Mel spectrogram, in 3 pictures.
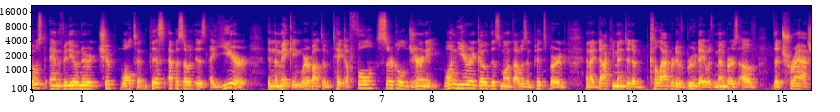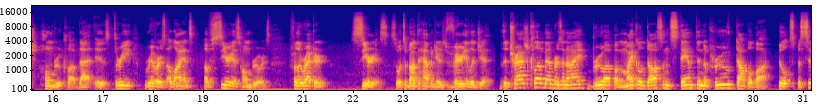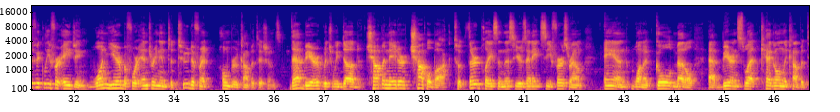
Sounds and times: Speech: 0.0s - 46.7s.

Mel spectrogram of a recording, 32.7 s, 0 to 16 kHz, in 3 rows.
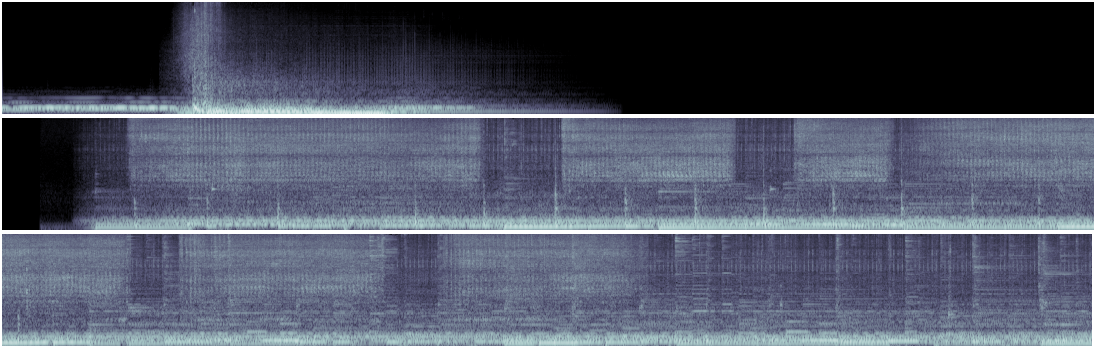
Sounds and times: Music: 11.6s - 32.7s.

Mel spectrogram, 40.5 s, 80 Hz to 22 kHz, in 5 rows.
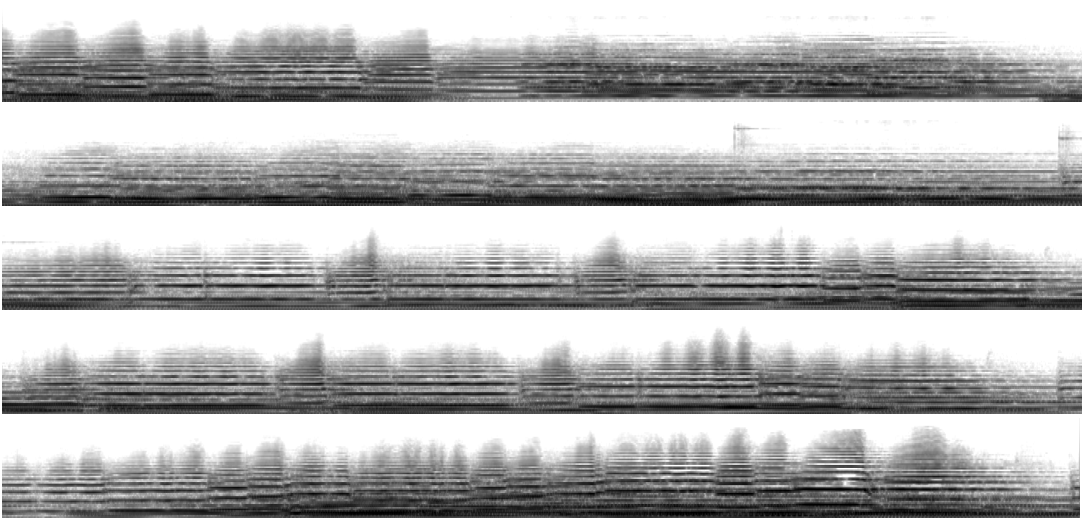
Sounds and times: Trumpet: 0.0s - 40.4s.

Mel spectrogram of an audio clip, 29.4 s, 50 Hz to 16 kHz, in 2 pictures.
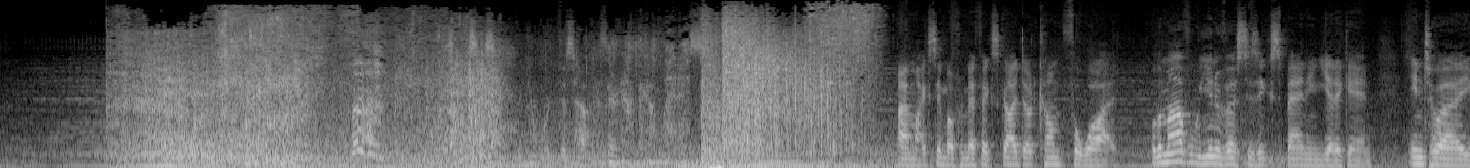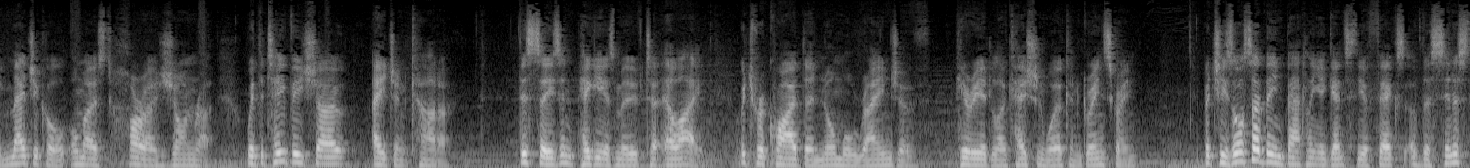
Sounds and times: Music: 0.0s - 29.4s
Shatter: 7.0s - 8.9s
Speech: 9.0s - 19.2s, 26.8s - 29.4s.

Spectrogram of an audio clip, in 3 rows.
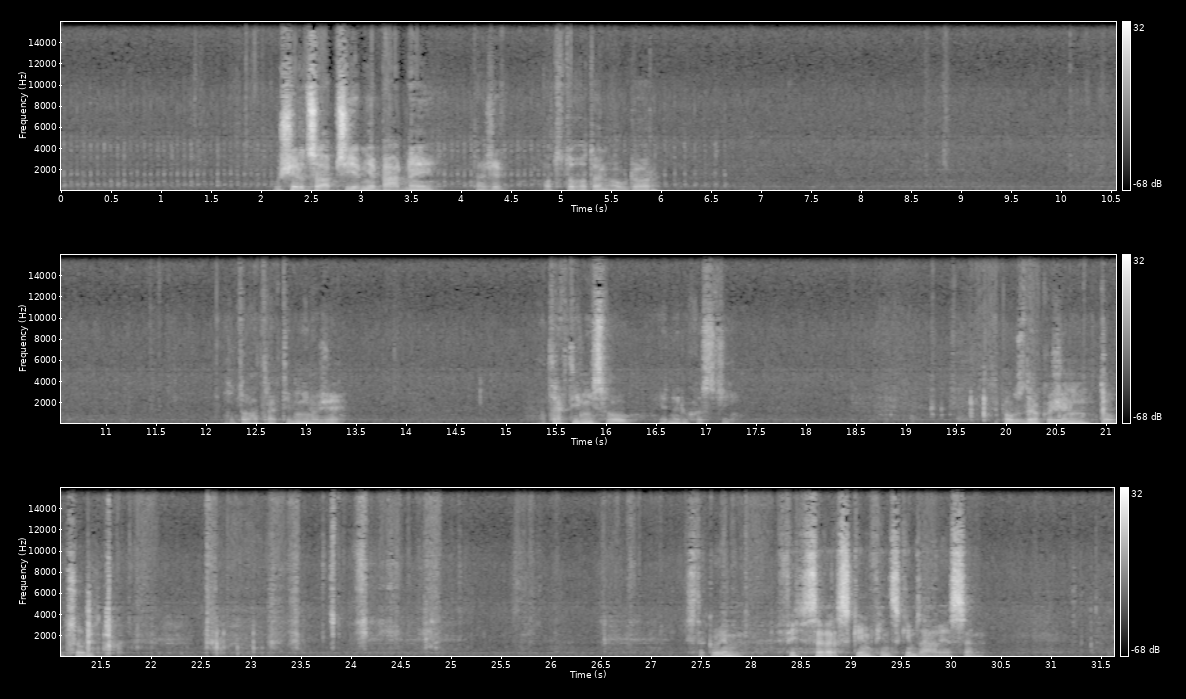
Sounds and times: Inside, small room: 0.0s - 31.6s
Speech: 2.1s - 6.0s, 12.1s - 13.5s, 15.3s - 17.4s, 19.9s - 21.6s, 27.4s - 30.4s.

